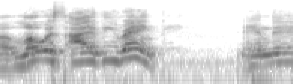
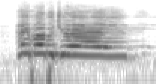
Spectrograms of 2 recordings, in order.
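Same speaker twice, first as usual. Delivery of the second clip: excited voice, higher and louder; 10 semitones higher, 6 dB louder than usual. Opening a video and greeting viewers: excited voice. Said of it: "I hope you can hear it in my voice".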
